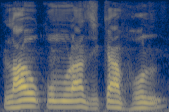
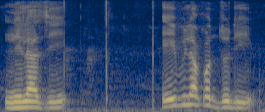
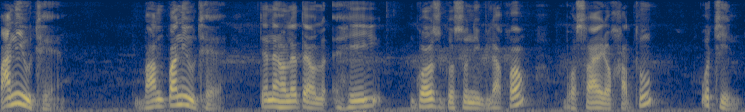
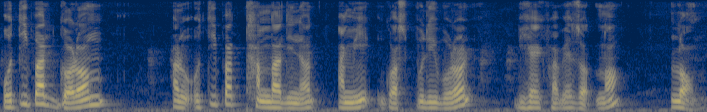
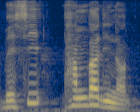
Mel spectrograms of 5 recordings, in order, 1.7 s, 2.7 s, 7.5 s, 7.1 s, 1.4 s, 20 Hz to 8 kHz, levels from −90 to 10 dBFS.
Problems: none marked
